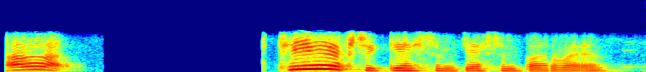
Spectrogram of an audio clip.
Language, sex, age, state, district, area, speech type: Kashmiri, female, 18-30, Jammu and Kashmir, Budgam, rural, conversation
